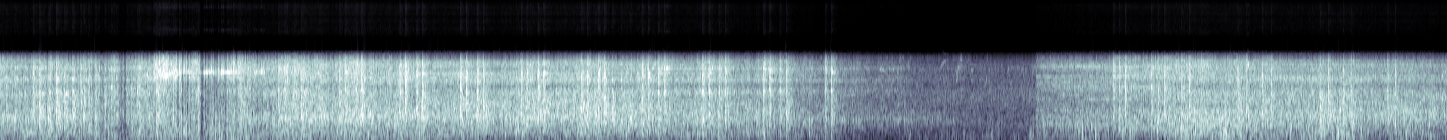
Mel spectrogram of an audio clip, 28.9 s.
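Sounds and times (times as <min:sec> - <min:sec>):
train wheels clacking over rail joints: 0:00.0 - 0:16.9, 0:22.0 - 0:25.7.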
